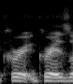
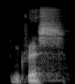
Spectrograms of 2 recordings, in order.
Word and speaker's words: Gris: Um, I think Gris was my favorite to read cuz do you pronounce it? Grizz or Gris? Gris.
